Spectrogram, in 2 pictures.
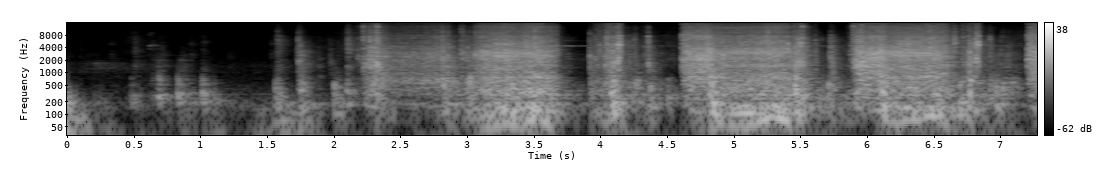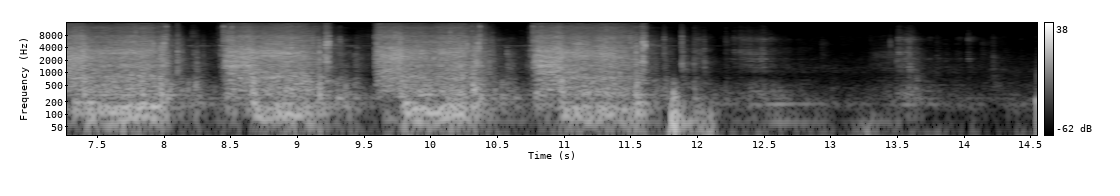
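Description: A domestic knitting machine working English rib stitch clatters through a run of about eight loud, rhythmic carriage passes, each a dense mechanical rush separated by short gaps, before quieter clicks as the knitted piece is taken off.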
